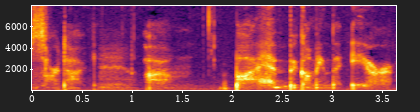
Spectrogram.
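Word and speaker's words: Sartaq: I've been saying his name wrong, his name's Sartak.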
